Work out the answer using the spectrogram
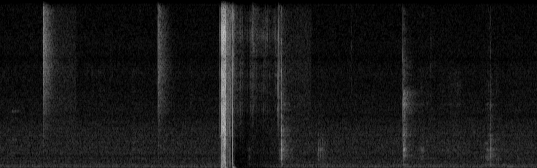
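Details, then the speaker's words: After a gap is shorted, a low hum is broken by one sharp double crack and a few faint snaps; the owner suspects AC run capacitors popping as leftover charge discharges back into the network, not confirmed. "I'm sure this you can actually hear the AC run caps are popping the charge that's back suppress into the network"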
